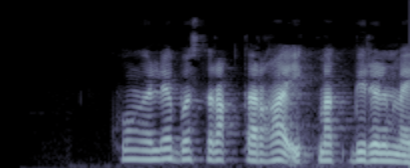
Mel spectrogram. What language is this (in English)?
Bashkir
